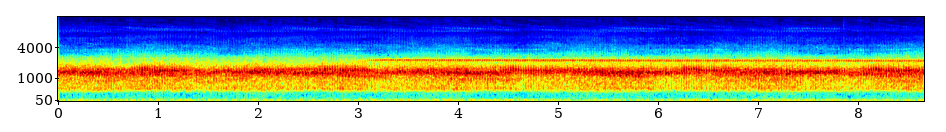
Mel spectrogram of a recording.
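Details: Frogs and toads of Mexico calling through the night in the wild, many voices merging into a steady buzzing chorus; from about three seconds a clear, level higher note holds to the end.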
